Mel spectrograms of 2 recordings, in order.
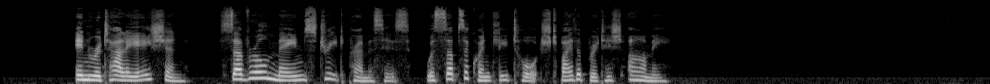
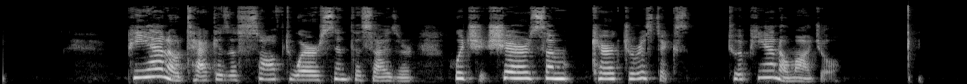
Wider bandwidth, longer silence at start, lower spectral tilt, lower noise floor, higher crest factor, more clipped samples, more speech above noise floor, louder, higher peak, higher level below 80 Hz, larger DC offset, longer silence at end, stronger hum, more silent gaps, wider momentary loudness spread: about the same, 16 kHz vs 16.5 kHz; second, 0.75 s vs 1.3 s; first, -5 dB/octave vs -2 dB/octave; second, -63 dBFS vs -73 dBFS; about the same, 20 dB vs 18 dB; neither; second, 44 dB vs 56 dB; second, -20 LUFS vs -17 LUFS; about the same, -2 dBFS vs 0 dBFS; first, -54 dBFS vs -64 dBFS; neither; first, 3.2 s vs 1.35 s; neither; neither; second, 13 LU vs 16 LU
